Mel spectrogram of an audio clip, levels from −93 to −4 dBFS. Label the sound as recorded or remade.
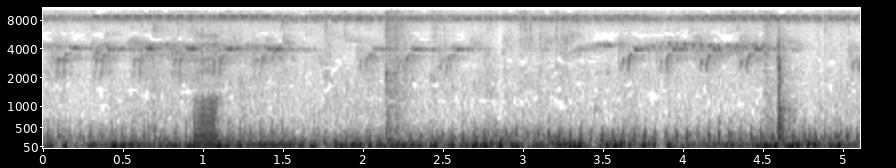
recorded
